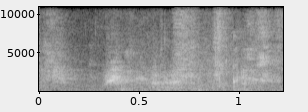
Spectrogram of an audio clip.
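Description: A caged puppy makes a short run of high whimpers and yelps at close range, with a rattling chew of the cage between them and no voices.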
